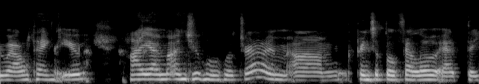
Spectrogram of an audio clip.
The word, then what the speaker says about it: Anju Malhotra: Again, apologies if I mispronounced your name. Oh, no, you did very well, thank you. Hi, I'm Anju Malhotra.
